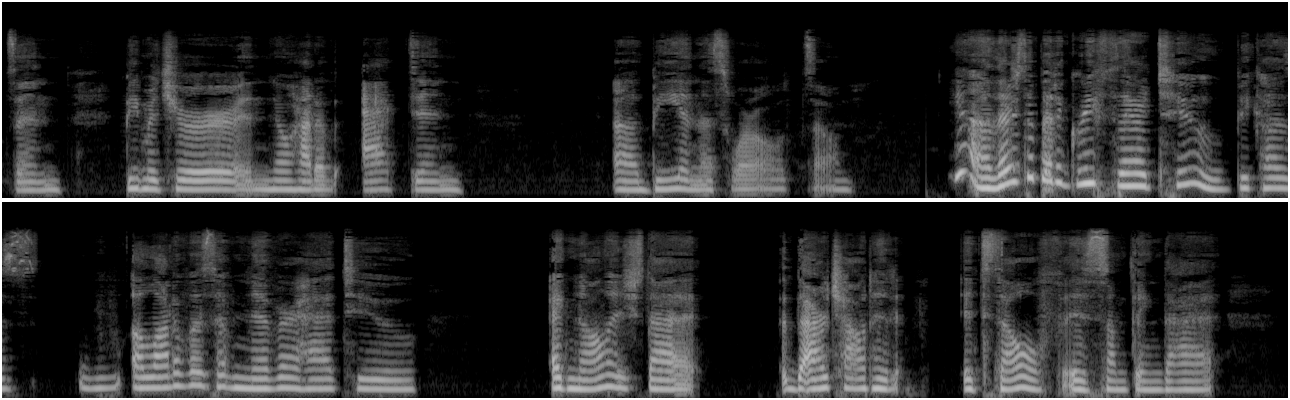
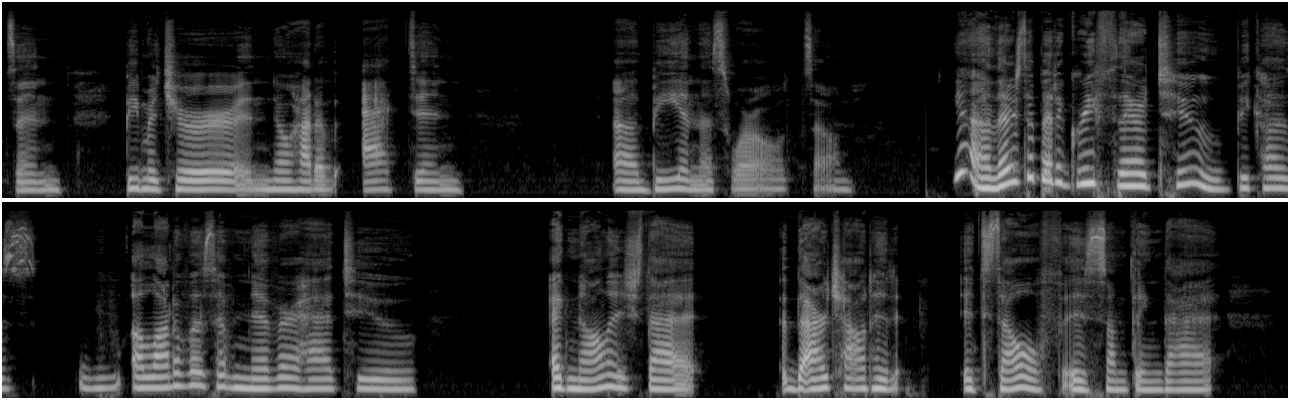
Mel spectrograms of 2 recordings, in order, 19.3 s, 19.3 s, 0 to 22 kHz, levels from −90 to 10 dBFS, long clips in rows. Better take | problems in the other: second | garbled, watery; slightly; nothing above 10.5 kHz

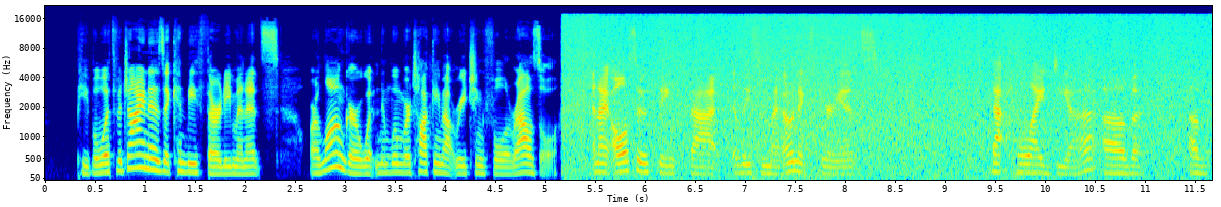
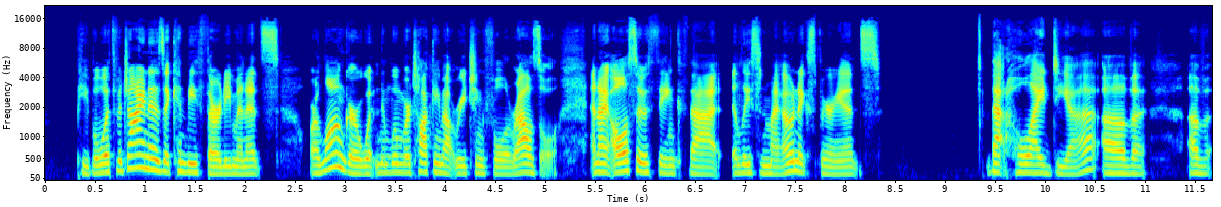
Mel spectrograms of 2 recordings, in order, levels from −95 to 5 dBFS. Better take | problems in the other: second | hiss; loud; from 5 s on; 2 dB below the speech

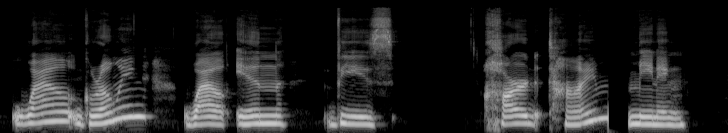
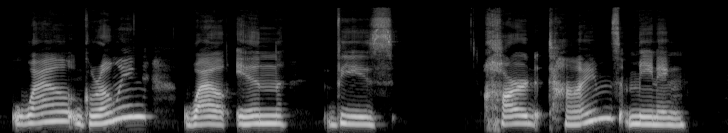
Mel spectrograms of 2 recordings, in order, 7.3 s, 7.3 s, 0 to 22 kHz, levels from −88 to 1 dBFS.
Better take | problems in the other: second | audio cutting out; at 6 s

